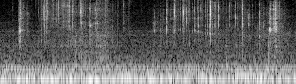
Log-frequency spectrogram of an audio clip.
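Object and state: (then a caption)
Bar soap being scraped and cut. A metal utility knife blade scrapes and cuts into the scored face of a hand-sized solid teal-green bar of soap held in a hand with red nails, breaking it into small soap cubes. Quiet, bright, crisp crackles and crunchy scrapes come in clustered bursts over a low steady hum.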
